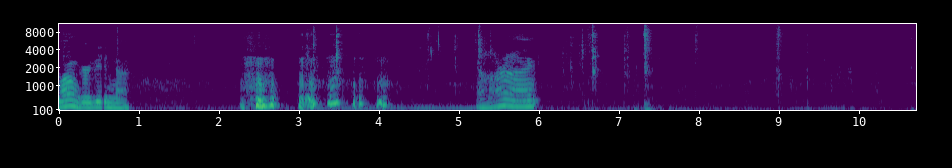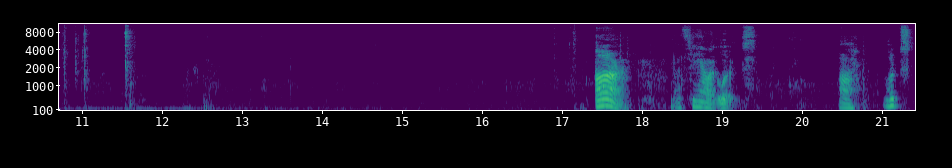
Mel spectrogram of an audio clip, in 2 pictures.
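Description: Paper rustles and crinkles softly under hands.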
